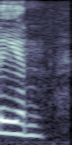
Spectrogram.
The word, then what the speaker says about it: liền: theo quạt liền tay khi đọc đến tiếng liền chúng ta phát âm là l quạt liền tay mời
